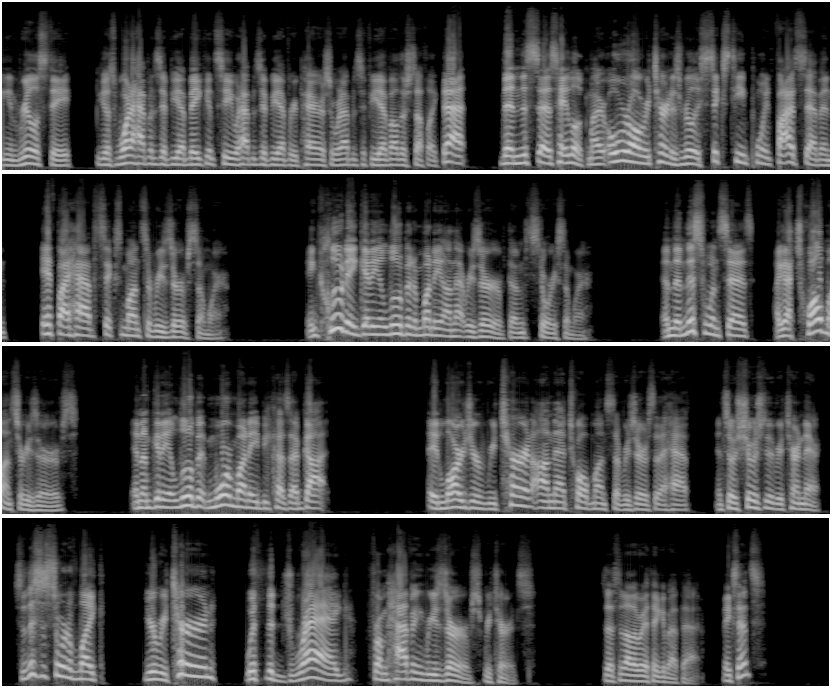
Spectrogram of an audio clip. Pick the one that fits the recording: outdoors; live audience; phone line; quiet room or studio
live audience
